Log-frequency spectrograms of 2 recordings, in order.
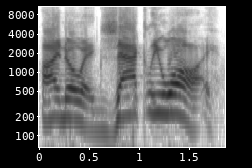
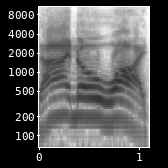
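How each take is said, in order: First: "I know exactly why" drawn out slowly, stressing why; slow, deliberate, all-knowing; slow knowing emphasis. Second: "I know why" drawn out slowly, leaning on I; slow, deliberate, all-knowing; slow knowing emphasis. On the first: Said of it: "And I go". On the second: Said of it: "and I said". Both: Retold or imitated. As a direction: say it like you saw it coming.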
